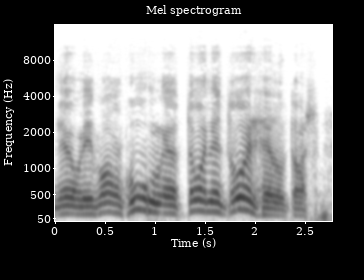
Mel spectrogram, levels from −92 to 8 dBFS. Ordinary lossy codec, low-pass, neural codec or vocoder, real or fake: MP3, 64 kbps; 14.4 kHz; codec, 32 kHz, 1.9 kbps, SNAC; fake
